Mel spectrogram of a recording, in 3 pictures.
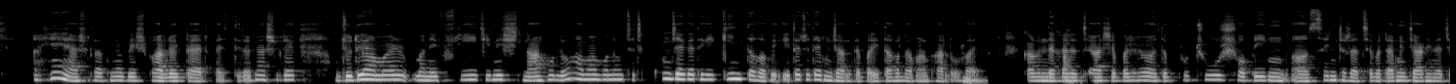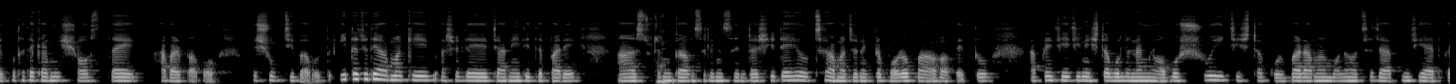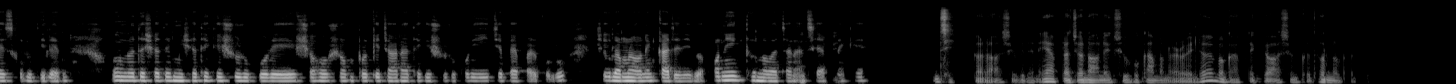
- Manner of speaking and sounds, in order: none
- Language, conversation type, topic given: Bengali, advice, নতুন শহরে স্থানান্তর করার পর আপনার দৈনন্দিন রুটিন ও সম্পর্ক কীভাবে বদলে গেছে?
